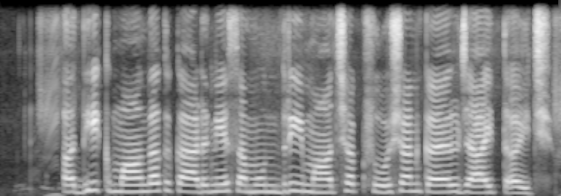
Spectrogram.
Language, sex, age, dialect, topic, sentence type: Maithili, female, 18-24, Southern/Standard, agriculture, statement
